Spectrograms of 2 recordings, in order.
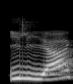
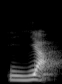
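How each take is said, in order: First: The phrase is said in full, every syllable. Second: The phrase is shortened, with the first sound dropped.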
